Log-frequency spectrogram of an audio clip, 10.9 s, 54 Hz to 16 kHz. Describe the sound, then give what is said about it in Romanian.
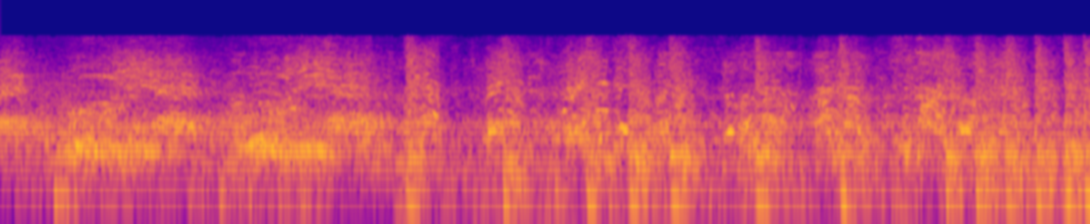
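A large crowd of about 6,000 at a unionist march in central Chișinău, marching from the Opera and Ballet Theatre square to the Railway Station square, chants slogans such as "Basarabia e România" and "Unirea" in loud, rhythmic unison, voices rising in repeated bursts over a steady roar of many people. “Participanții au mărșăluit din scoarul Teatrului de Operă și Balet până la scoarul Gării Feroviare, scandând lozinci precum Basarabea e România și Unirea.”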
